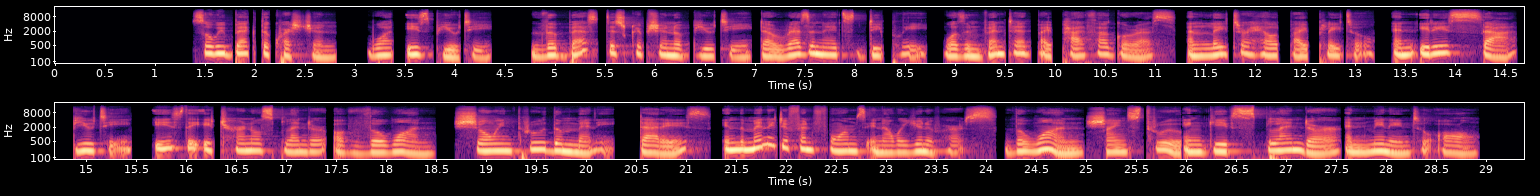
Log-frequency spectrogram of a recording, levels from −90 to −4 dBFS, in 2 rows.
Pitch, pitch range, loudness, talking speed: 195 Hz, 180-220 Hz, -18 LUFS, 125 wpm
